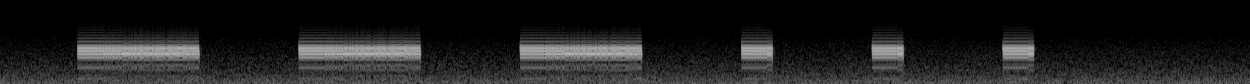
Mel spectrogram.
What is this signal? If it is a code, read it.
Emergency Alert System (SAME) tones (header bursts, then end-of-message bursts), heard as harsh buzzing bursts, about 520.83 baud.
